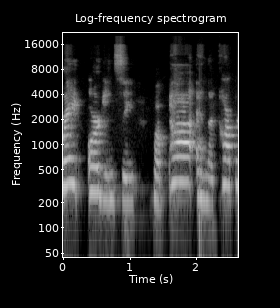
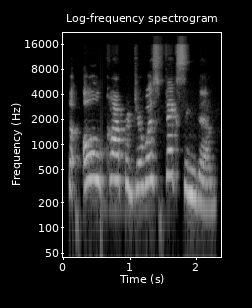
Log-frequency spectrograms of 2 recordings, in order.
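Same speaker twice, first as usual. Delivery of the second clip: plain reading voice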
